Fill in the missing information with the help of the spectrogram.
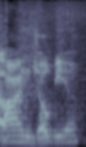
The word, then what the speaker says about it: Avan Jogia: Avan Jogia? – Yes.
